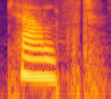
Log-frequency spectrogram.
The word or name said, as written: calced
